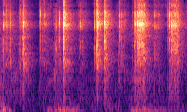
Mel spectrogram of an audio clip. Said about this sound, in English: And then grind some sea salt into them.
